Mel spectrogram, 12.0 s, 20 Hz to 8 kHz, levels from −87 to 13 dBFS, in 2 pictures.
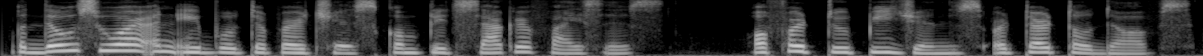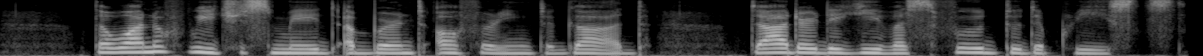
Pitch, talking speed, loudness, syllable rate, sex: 215 Hz, 175 wpm, -20 LUFS, 5.3 syllables/s, female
